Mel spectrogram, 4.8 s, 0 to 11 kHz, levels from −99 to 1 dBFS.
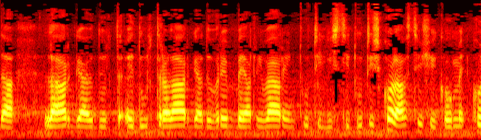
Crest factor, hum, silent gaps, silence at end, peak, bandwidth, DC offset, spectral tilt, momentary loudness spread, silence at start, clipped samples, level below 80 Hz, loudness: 16 dB; none; none; 0 s; -4 dBFS; 10.5 kHz; under 0.1%; -3 dB/octave; 12 LU; 0 s; under 0.1%; -76 dBFS; -21 LUFS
